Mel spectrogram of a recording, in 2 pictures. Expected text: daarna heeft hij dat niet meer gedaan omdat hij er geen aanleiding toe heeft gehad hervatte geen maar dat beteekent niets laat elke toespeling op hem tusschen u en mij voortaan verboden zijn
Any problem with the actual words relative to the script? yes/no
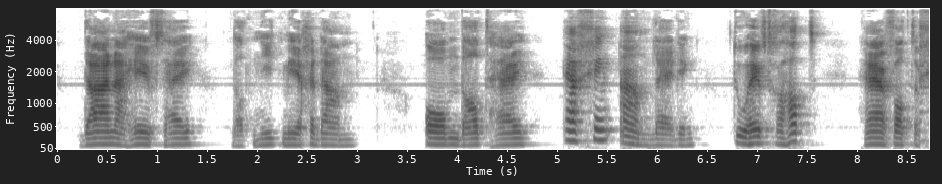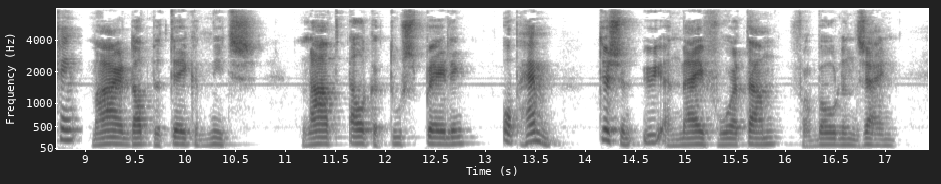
no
